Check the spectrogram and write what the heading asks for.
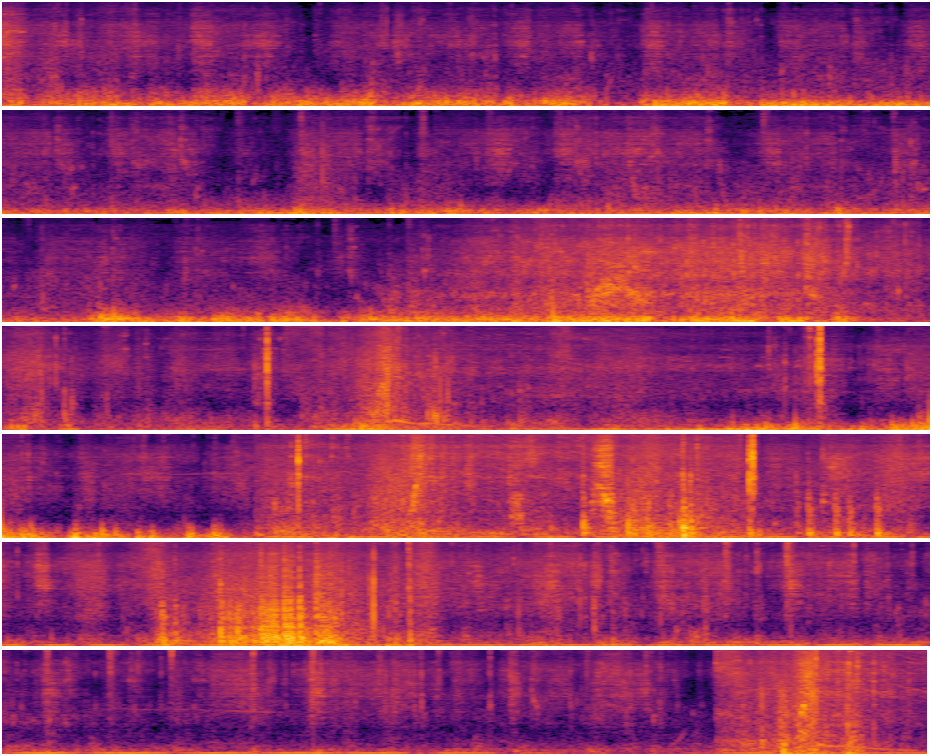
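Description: Lake water sloshing against a fishing kayak's hull, with scattered knocks and swishes from casting and reeling a fishing rod. A low steady hum comes in about two-thirds of the way through.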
